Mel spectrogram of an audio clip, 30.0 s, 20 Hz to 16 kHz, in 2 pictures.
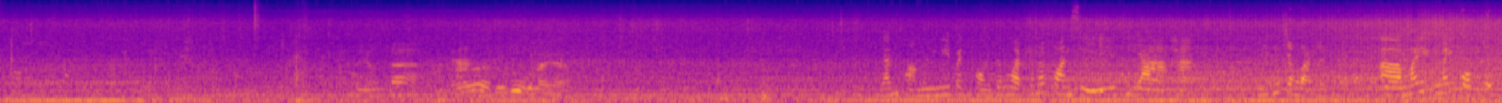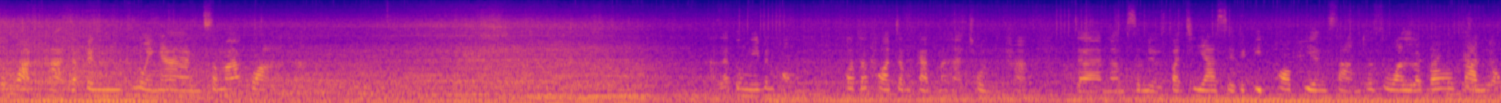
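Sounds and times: road noise: 0:00.0 - 0:30.0
vehicle engine hum: 0:00.0 - 0:30.0.

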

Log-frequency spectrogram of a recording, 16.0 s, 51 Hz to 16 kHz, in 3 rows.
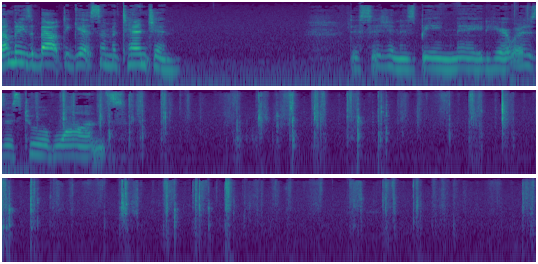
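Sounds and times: cards being shuffled: 0:05.6 - 0:16.0.

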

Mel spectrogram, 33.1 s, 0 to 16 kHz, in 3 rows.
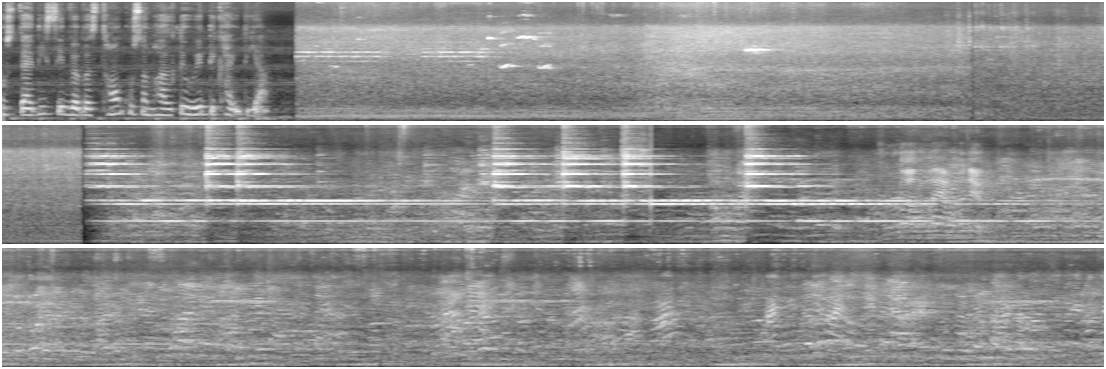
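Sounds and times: street noise: 0:00.0 - 0:33.0
temple bells ringing: 0:11.9 - 0:33.0
murmur of crowd: 0:12.1 - 0:33.0.

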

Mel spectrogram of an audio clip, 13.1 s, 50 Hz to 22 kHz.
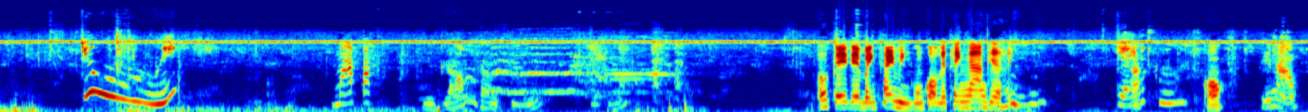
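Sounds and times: rooster crowing: 0:04.6 - 0:07.1.

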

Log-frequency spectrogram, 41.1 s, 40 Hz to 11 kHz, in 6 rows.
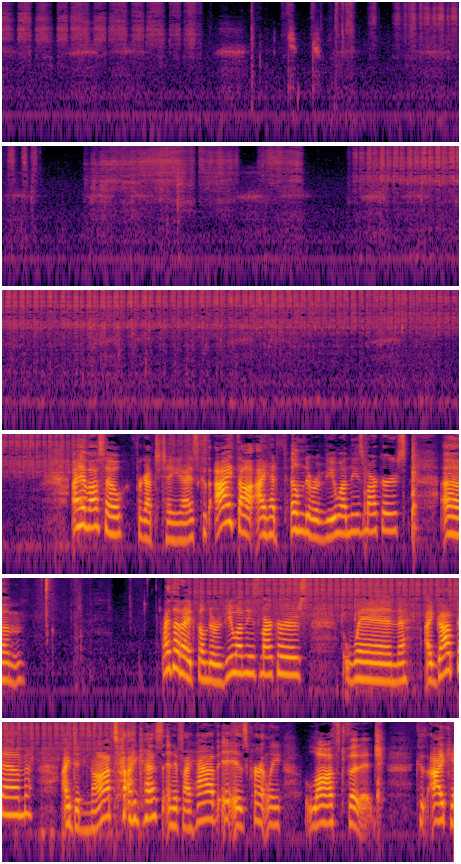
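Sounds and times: marker scratching on paper: 0:00.0 - 0:03.0, 0:08.1 - 0:11.4, 0:12.0 - 0:21.8, 0:29.9 - 0:36.2.

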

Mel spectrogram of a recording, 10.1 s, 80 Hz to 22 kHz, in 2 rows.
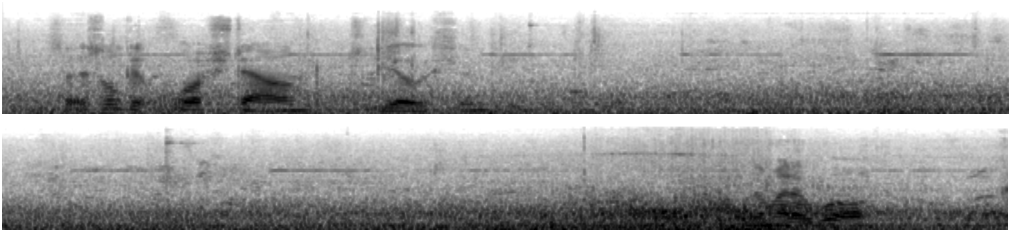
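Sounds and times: street traffic rumble: 0:00.0 - 0:10.0
vehicle approaching: 0:00.0 - 0:10.0.

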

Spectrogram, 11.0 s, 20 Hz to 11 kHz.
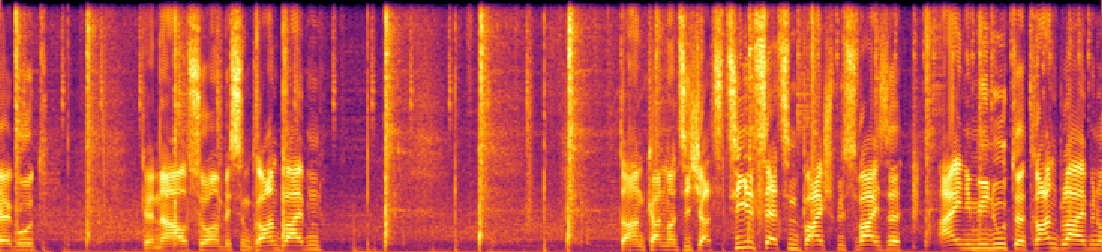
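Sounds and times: football thudding on rebounder: 0:00.6 - 0:01.1, 0:03.7 - 0:06.0.

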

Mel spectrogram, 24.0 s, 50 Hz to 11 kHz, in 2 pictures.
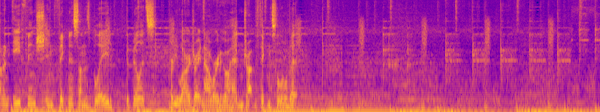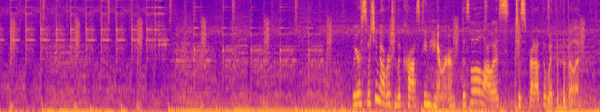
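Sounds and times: hammer striking metal on anvil: 0:00.0 - 0:06.7, 0:07.6 - 0:18.6
background music with heavy bass: 0:00.0 - 0:22.4, 0:23.0 - 0:24.0.

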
